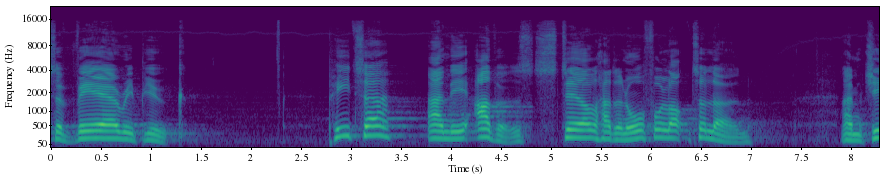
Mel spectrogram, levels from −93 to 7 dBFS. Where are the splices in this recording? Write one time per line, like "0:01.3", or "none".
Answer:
0:04.8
